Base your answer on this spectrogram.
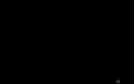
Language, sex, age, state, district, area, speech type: Maithili, male, 30-45, Bihar, Purnia, rural, conversation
